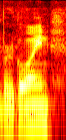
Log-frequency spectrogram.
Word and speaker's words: Burgoine: Talking with Nathan Burgoine, rhymes with sirloin, he tells us.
